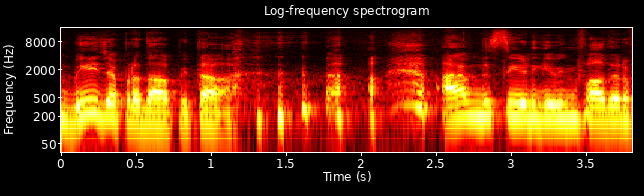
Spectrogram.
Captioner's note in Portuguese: risos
